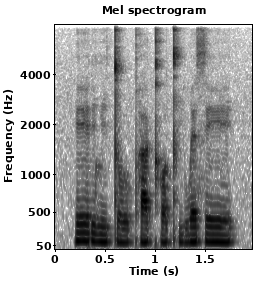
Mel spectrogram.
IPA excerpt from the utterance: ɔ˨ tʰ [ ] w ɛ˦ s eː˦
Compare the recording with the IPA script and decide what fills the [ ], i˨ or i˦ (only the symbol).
i˨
